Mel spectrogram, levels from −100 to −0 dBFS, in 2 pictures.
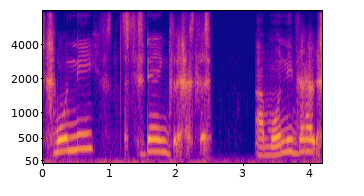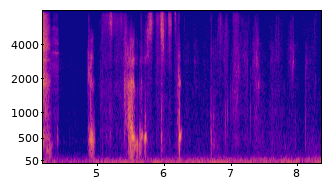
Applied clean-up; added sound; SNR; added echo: neural diffusion model UNIVERSE++.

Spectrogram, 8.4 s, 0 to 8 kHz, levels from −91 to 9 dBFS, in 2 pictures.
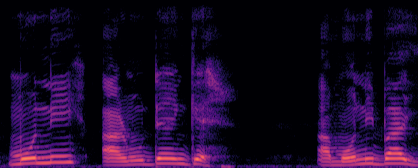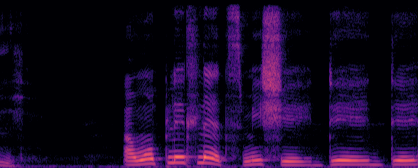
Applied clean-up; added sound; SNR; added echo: none; none; none; none.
